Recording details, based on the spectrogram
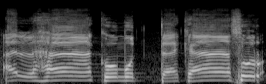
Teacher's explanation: Alhaakumut takatsur dengan tha, bukan dengan sin, bukan takasur, ada tha.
